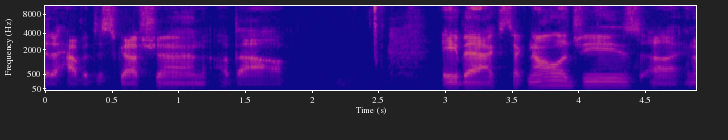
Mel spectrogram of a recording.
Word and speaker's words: Abaxx: have a discussion about abac's technologies uh and i won't call it a bax i'll call it abax technology somebody corrected me on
